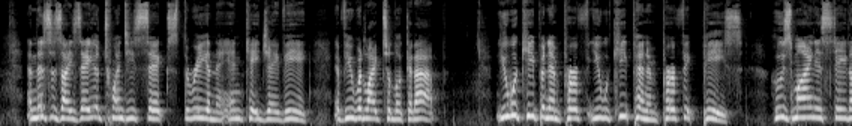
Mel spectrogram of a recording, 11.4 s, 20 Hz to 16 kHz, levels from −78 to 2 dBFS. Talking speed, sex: 150 wpm, female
